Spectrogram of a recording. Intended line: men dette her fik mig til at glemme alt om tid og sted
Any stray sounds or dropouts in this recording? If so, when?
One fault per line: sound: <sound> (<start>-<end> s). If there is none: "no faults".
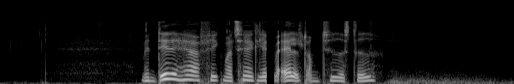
sound: dropout (2.7-2.7 s)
